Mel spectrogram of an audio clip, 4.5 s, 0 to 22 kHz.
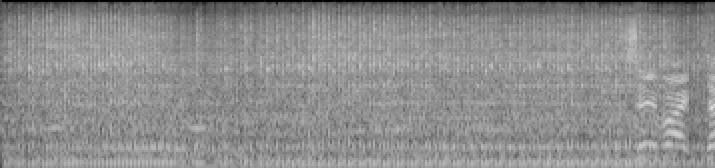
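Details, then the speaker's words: John Deere 316 lawn tractor engine in about 36°F cold, choked by hand: uneven idle with a brief stumble partway through; owner suspects a clogged carburetor idle circuit jet, or just cold weather. "that choke off yeah I think the idle circuit JS clogged I'm just choking it with my hand that's all"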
